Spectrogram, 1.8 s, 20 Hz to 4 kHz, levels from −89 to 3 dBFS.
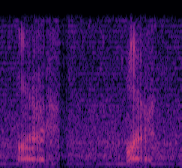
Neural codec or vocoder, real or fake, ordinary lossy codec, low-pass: none; real; none; 3.6 kHz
